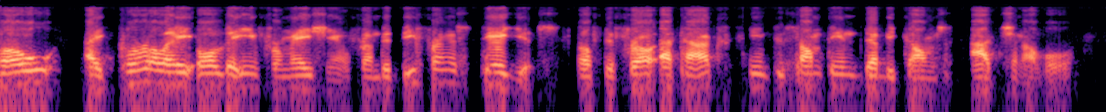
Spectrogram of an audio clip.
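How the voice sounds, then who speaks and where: Speaking with a Spanish accent at a moderate pace and hardly any pauses, a man comes across in a dry, close sound with no echo. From Colombia. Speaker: cybersecurity company CEO. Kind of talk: interview.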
